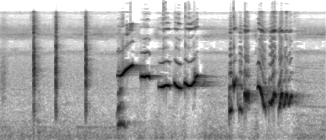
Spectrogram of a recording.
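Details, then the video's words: White-rumped shama masteran song, played to provoke other shamas into singing: three sharp clicks, then loud whistled phrases gliding and warbling between low and high notes, with rapid trilled fragments. "SUARA MASTERAN KICAU MURAIBATU Pancing Murai Lain yang Takut Jadi Emosi dan gacor"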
